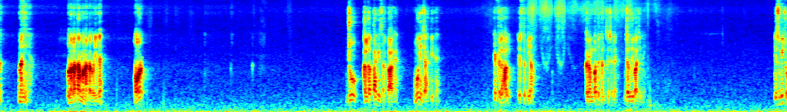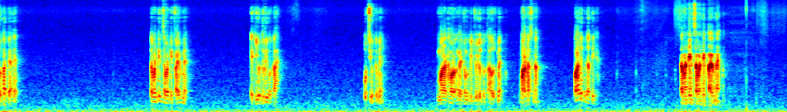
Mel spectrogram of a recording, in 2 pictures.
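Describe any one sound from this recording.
A middle-aged man lectures calmly through a microphone, in short bursts with pauses.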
